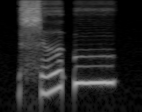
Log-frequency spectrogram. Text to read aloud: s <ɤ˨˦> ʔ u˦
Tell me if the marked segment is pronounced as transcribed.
yes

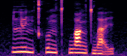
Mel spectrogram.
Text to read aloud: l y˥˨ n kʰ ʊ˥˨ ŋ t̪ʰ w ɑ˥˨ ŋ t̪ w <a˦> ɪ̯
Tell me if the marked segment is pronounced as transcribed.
no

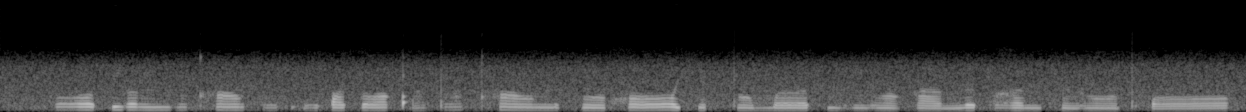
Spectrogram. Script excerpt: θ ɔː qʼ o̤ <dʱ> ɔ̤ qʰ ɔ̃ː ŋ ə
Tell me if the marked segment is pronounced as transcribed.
no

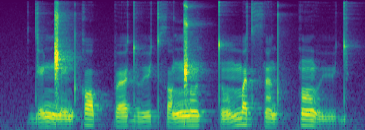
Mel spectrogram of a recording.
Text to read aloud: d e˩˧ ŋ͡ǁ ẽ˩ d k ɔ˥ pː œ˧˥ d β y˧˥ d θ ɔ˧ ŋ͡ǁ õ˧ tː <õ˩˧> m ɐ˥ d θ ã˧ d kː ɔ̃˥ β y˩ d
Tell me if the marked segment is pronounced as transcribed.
yes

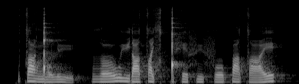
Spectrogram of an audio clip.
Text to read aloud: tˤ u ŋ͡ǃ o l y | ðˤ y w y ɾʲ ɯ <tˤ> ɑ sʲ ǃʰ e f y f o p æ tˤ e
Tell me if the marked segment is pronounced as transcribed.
yes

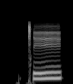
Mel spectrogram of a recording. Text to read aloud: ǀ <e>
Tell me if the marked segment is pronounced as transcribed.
yes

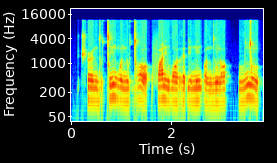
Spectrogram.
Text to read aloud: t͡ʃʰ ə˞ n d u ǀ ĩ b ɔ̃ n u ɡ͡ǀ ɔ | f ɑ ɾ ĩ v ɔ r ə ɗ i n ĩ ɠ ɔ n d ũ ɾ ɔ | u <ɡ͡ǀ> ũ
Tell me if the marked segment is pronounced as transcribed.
no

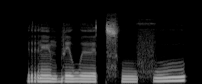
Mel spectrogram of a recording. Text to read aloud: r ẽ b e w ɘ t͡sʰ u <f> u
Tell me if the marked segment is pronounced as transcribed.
yes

